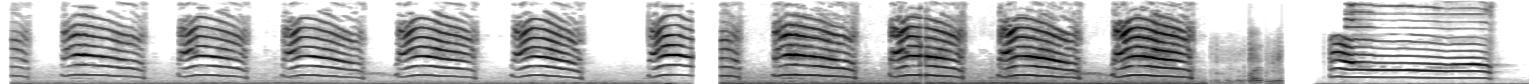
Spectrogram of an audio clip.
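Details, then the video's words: Mixed-breed kitten mewing repeatedly, about once a second, each meow a clear harmonic cry bending down in pitch, a short pause near seven seconds, then a longer, steadier final meow; faint low hum underneath. "miaw... suara anak kucing ngegemesin banget."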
